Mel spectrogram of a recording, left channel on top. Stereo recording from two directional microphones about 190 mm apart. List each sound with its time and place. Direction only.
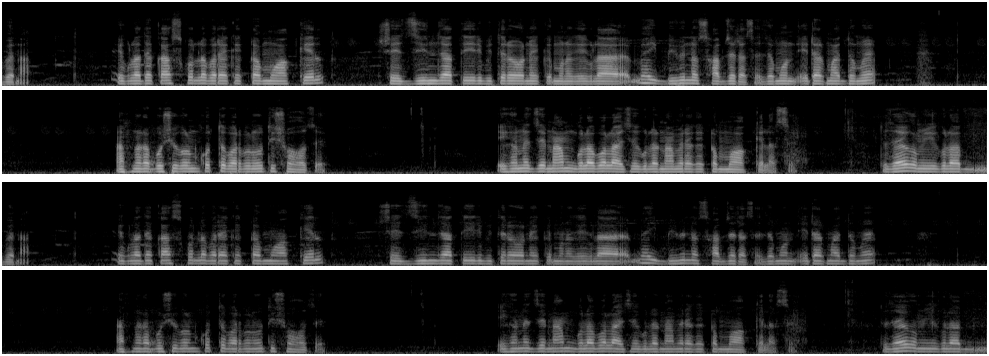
0.0 s a man's voice: 15° left (ahead or behind)
11.2 s a man's voice: 20° left (ahead or behind)
14.8 s a man's voice: 15° left (ahead or behind)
